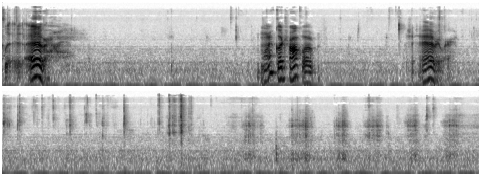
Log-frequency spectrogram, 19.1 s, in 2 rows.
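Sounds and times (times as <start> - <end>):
steady low hum: 0.0 - 19.0
soft chewing smacks: 3.3 - 5.0, 6.8 - 8.1, 14.1 - 19.0.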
